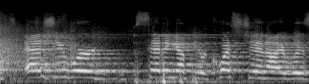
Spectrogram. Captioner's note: applause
